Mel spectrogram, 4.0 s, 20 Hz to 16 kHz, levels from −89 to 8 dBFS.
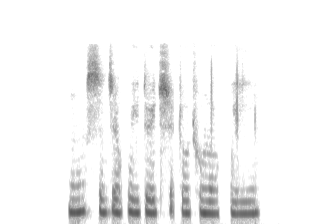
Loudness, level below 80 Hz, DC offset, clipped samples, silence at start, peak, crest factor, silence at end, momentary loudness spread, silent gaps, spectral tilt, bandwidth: -35 LUFS; -74 dBFS; under 0.1%; under 0.1%; 0.85 s; -22 dBFS; 16 dB; 0.75 s; 8 LU; 2.81-2.86 s; -5 dB/octave; 7.6 kHz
